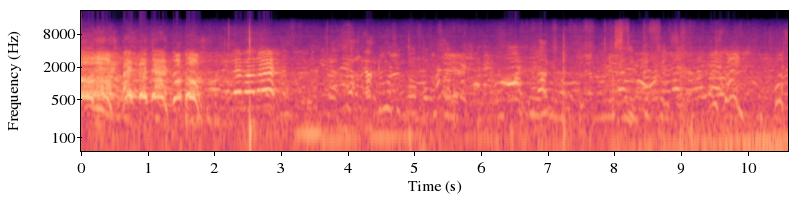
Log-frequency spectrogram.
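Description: Voices talking and calling out on and beside a football pitch, loudest and closest in the first two seconds, with a single sharp knock about two and a half seconds in.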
